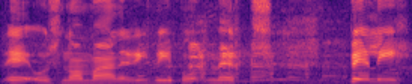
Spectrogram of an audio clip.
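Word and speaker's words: Mx: I'm capital M small X or as we pronounce it was nonbinary people mix Billy B I L I A Gibson and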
